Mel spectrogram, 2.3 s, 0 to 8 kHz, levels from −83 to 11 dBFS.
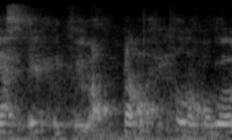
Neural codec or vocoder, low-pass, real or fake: codec, 24 kHz, 1 kbps, SNAC; 7.2 kHz; fake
